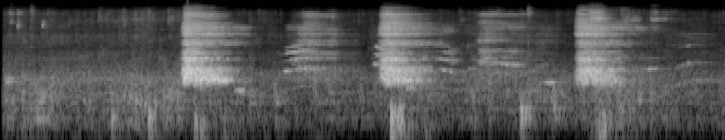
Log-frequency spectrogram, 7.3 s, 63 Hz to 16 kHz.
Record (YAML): exhalation_length: 7.3 s
exhalation_amplitude: 29416
exhalation_signal_mean_std_ratio: 0.46
survey_phase: beta (2021-08-13 to 2022-03-07)
age: 18-44
gender: Female
wearing_mask: 'No'
symptom_none: true
smoker_status: Never smoked
respiratory_condition_asthma: false
respiratory_condition_other: false
recruitment_source: REACT
submission_delay: 3 days
covid_test_result: Negative
covid_test_method: RT-qPCR
influenza_a_test_result: Negative
influenza_b_test_result: Negative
